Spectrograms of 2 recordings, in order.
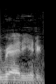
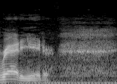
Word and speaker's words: radiator: the coil yes radiator I'm going to say radiator cuz it rhymes with gladiator I don't want to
